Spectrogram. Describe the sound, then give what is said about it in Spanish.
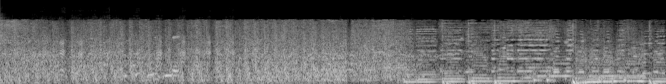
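Loud, rapid bursts of automatic AK-47 ('cuerno') rifle fire rattle continuously for about four seconds, then give way to music with brass and bass. “¿500 balazos? Armas automáticas. Pecheras portaban. Y de cuerno las ráfagas.”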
